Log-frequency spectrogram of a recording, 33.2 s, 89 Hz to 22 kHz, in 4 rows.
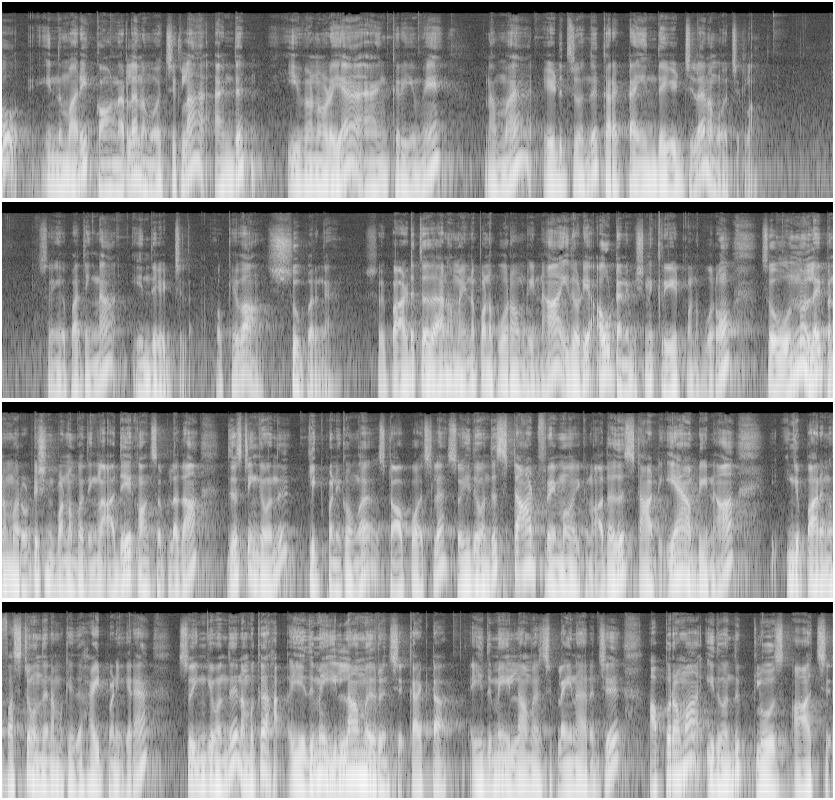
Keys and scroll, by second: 3.7 space, 28.9 space.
